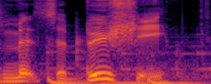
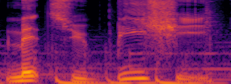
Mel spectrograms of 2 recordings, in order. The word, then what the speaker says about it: Mitsubishi: a lot of us in the UK refer to this brand of car as Mitsubushi rather than Mitsubishi I don't know why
